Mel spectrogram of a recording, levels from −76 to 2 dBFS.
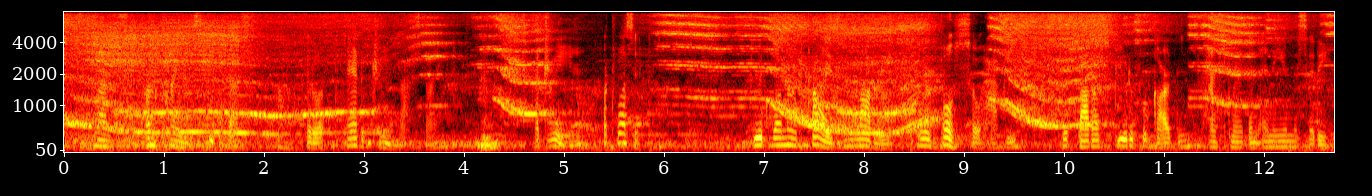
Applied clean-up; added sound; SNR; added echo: none; Drill; -3 dB; none.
